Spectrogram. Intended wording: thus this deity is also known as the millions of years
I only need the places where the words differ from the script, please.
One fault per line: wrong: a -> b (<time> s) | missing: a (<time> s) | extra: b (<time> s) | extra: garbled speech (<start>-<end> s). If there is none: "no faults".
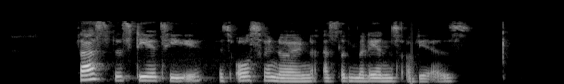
no faults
